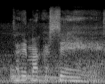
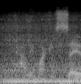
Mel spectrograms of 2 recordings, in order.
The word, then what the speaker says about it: Terima kasih: Oh, is it Terima kasih, right? That's it. Yeah. We were learning it whilst we were over there before. Terima kasih.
